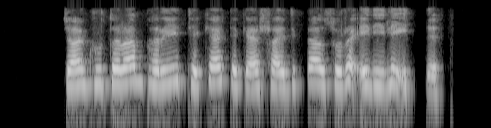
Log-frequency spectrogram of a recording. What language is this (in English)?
Turkish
